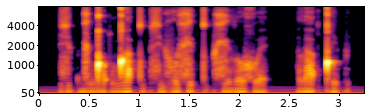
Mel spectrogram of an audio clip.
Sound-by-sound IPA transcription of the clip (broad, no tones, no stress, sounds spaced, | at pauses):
z y p ɡʲ ɤ ŋ͡ǃ ɔ ʔ ŋ͡ǃ a ʔ tʷ ə˞ p s y v o xʲ ə ʔ tʷ ə p xʲ ə˞ l o χʷ ɛ | l a ʔ ǃ e p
